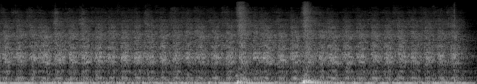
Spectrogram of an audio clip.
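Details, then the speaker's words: Imported Nissan R33 GTR, ran one day then no start after oil change and full 93-octane tank; spark parts replaced, owner suspects fuel pump or relay: starter churns steadily with a couple of knocks, never catches; crank, no start. "other than that the car would not start and it still does not start"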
